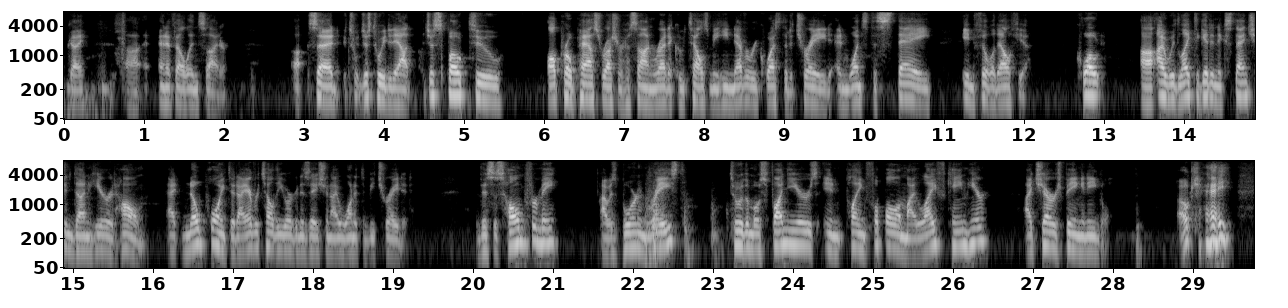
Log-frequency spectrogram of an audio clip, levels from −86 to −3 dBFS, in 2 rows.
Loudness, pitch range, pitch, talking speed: -26 LUFS, 115-145 Hz, 135 Hz, 180 wpm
